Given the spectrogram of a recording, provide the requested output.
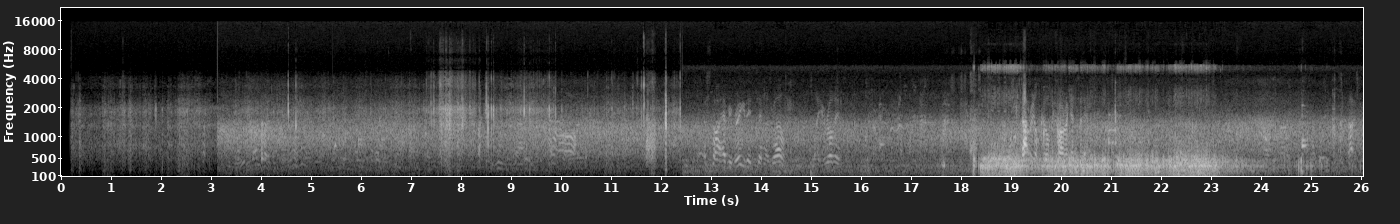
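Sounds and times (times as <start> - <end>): wind on microphone: 17.6 - 26.0
surf rushing: 18.2 - 25.9.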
